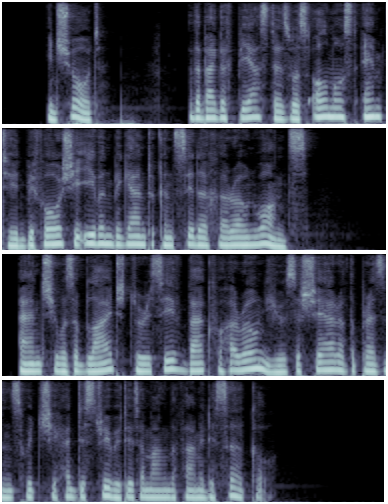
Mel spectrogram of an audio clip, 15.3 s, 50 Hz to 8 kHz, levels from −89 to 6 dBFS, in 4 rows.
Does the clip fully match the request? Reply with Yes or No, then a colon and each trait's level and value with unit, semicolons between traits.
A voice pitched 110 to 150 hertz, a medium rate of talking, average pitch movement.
Yes: low, 135 Hz; average, 165 wpm; average, 3.1 semitones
